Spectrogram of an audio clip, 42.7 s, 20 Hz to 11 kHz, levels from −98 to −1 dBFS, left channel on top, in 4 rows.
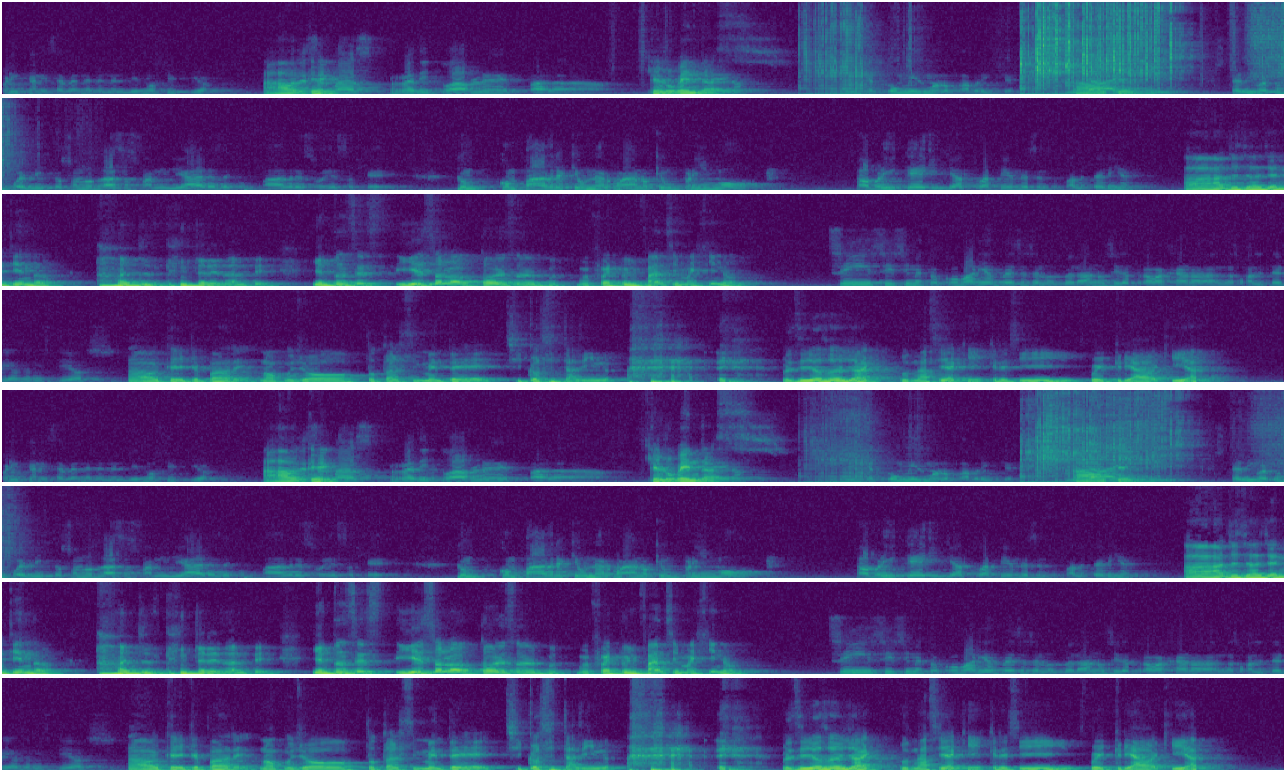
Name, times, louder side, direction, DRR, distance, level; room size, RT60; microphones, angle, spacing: voice 1, 0.0-1.7 2.4-5.0 5.4-6.2 7.0-8.4 8.8-9.7 10.2-13.9 14.2-17.1 17.8-20.1 28.3-32.9, equal, ahead, 7 dB, 2.7 m, -47 dB
voice 2, 2.2-2.8 5.4-6.0 8.9-9.4 20.5-21.9 22.2-27.6 33.1-42.0, right 1 dB, 30° right, 10 dB, 1.2 m, -30 dB
sound 1, 6.6-7.2 7.5-7.6 8.5-10.8, left 9 dB, 75° left, 5.1 m, -39 dB
28.5 x 20.0 x 9.7 m, 0.75 s
head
